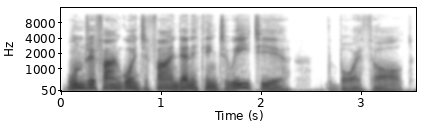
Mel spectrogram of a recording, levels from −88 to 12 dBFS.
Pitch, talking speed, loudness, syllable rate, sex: 115 Hz, 220 wpm, -18 LUFS, 5.4 syllables/s, male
